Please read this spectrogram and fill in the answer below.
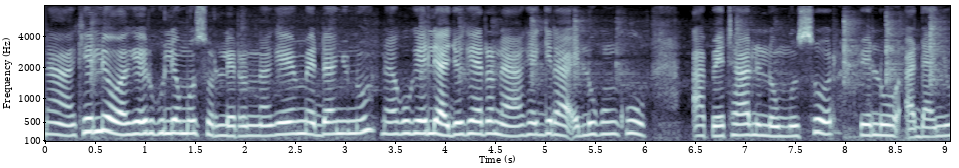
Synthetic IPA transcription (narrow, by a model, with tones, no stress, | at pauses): na˨ke˦li˦o˦wa˨ke˦ɾku˦lje˦mo˦su˨ɾlɛ˨ɾɔ˨nna˨ke˦me˦da˦ɲu˦nu˦na˨˦ku˦ke˦li˦a˨d͡ʒo˦ke˦ɾɔ˦na˨ke˦ɡi˦ɾa˨e˨lu˦ku˦ŋku˦ | a˨pɛ˨ta˦li˨lo˨mu˨su˦ɾpe˦lu˦a̰˨da˨ɲu˦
